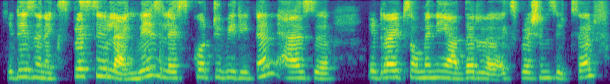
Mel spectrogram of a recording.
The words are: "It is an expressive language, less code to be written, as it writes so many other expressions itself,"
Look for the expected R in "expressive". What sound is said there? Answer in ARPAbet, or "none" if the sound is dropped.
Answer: L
